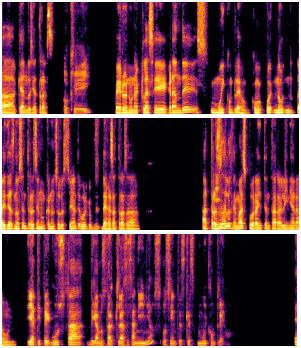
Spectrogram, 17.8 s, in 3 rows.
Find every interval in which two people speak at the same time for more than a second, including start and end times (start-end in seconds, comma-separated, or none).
none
